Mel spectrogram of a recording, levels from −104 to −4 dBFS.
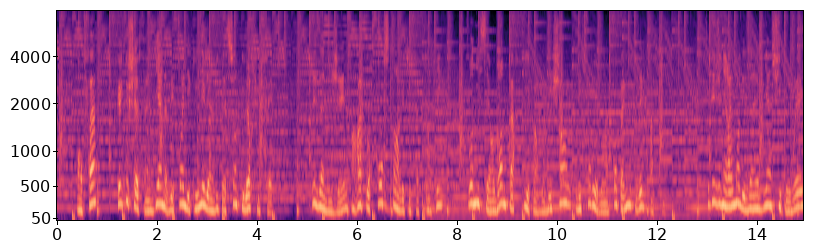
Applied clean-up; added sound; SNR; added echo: none; Organ; 12 dB; none.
